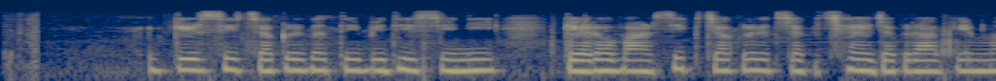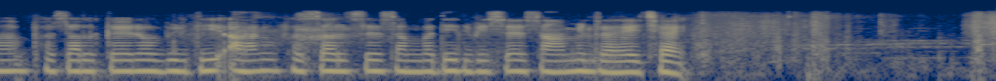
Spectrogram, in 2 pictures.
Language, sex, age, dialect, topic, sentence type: Maithili, female, 25-30, Angika, agriculture, statement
